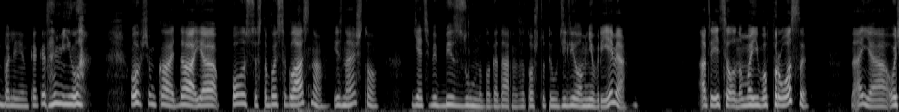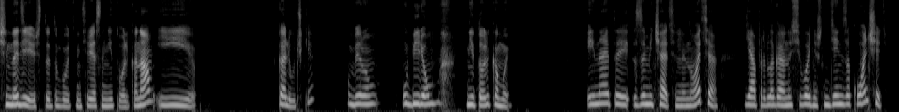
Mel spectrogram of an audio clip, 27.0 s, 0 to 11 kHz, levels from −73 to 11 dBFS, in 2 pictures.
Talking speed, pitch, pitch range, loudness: 135 wpm, 225 Hz, 205-250 Hz, -26 LUFS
